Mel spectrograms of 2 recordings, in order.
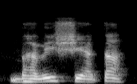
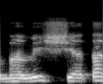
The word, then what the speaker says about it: भविष्यत्: देखो ना, भविष्यता, तामे तो हलंत लगा है, तो हलंत अक्षर को तो आधा बोलते हैं, जिसके नीचे हलंत लगा होता है उसको आधा बोलेंगे, तो भविष्यता ना करके भविष्यत भविष्यत ऐसा उच्चारण करेंगे।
